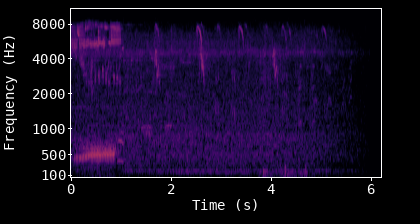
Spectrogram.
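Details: European turtle dove recorded with a Nikon Coolpix P1000: a short, loud, low purring phrase in the first second, then fainter high chirps from other birds over steady background hiss.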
